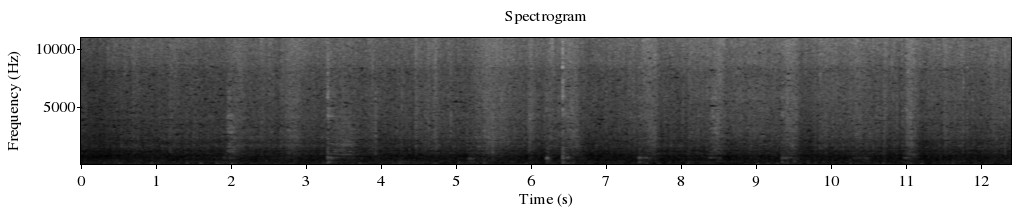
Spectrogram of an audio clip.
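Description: Mushroom fried rice stir-fried in a hot wok: a steady sizzle as a steel spatula tosses and mixes the rice, with frequent short scrapes and taps of the spatula against the pan.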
